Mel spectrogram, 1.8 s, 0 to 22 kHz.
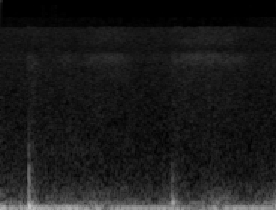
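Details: A mother's heartbeat, presented as the rhythm a baby hears in the womb: slow, steady low thumps at about 60 to 65 beats a minute over a soft hum.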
